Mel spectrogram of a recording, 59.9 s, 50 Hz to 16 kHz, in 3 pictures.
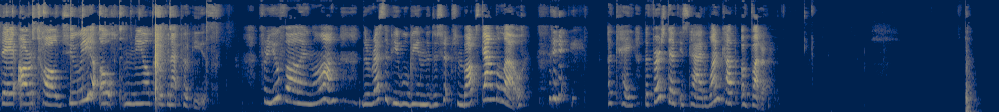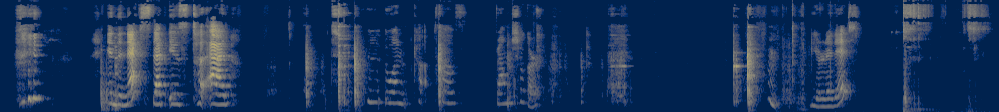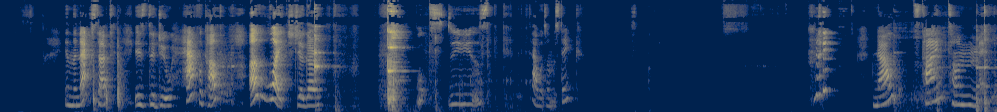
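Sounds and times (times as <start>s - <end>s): metal cup clinking against glass jar: 38.0s - 39.8s.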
